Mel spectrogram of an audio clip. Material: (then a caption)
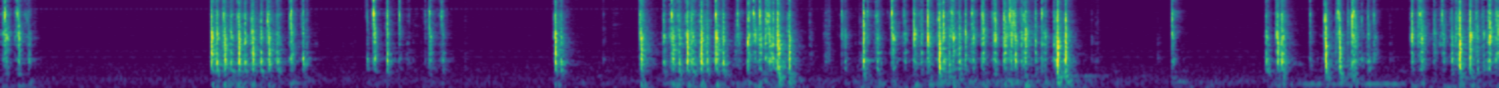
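Plastic. Fingertips type at a moderate rate on a black plastic mechanical keyboard with backlit keys, producing bursts of quick, bright clicky keystrokes separated by short silences. Each press is crisp and dies away almost immediately, with little low-end body.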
